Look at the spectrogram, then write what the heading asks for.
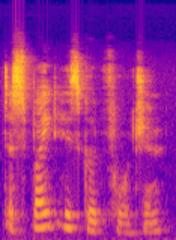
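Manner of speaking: ordinary delivery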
